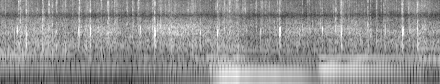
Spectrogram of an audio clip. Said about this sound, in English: Yeah, you guys can clap.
